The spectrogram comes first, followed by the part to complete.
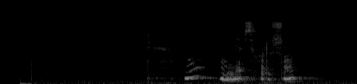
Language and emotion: Russian, neutral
